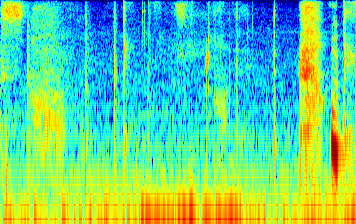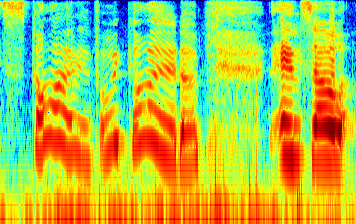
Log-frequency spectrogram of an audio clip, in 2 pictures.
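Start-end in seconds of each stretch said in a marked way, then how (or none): 0.0-3.1 hushed, urgent pleading whisper; tense whisper. Real, not acted. Reader begging the book to stop, whispering. Reader panicking over the scene. 3.3-5.6 pitched up and drawn out, slowly; high anxious plea. Real, not acted. Reader overwhelmed by the scene, high slow plea.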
